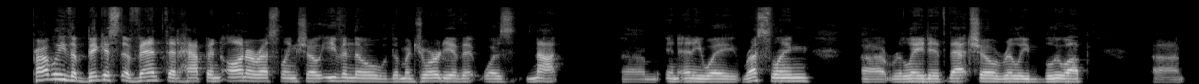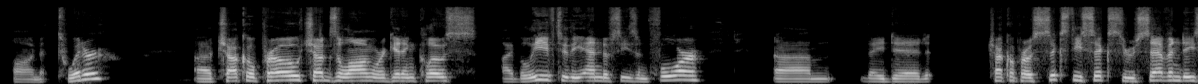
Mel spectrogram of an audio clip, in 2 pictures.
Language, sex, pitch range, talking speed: English, male, 140-180 Hz, 145 wpm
